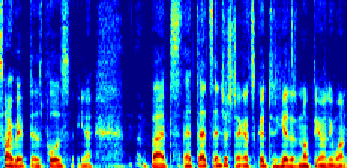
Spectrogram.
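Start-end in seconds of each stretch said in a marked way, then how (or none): none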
